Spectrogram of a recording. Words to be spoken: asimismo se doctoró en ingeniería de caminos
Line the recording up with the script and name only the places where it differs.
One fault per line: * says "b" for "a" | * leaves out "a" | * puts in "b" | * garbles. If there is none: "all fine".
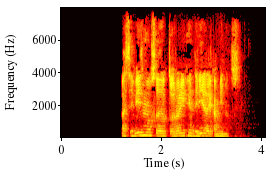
all fine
